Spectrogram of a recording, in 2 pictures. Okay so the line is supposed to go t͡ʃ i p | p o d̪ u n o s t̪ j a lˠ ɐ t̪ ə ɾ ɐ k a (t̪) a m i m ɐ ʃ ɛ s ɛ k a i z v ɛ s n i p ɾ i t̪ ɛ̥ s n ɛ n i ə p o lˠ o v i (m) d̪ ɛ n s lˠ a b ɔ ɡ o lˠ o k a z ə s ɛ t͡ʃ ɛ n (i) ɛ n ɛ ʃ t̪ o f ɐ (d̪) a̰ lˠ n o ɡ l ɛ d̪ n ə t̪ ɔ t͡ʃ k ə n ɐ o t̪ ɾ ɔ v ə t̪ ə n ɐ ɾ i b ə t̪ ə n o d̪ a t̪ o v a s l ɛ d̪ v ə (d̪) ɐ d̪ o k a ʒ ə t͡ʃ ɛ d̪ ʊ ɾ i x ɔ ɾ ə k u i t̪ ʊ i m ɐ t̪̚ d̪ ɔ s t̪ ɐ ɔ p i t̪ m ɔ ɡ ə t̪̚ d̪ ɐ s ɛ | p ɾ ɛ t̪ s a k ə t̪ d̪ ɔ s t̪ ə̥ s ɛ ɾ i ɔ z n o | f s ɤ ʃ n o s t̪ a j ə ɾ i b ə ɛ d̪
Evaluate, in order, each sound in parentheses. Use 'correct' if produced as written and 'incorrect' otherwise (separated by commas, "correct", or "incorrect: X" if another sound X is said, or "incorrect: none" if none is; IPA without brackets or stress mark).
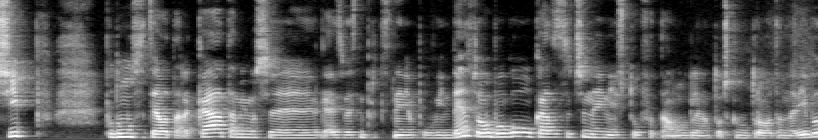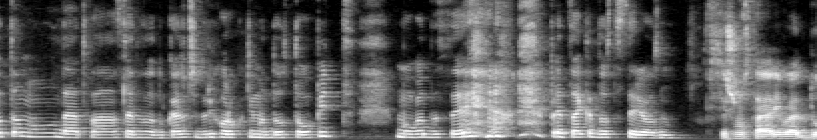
correct, incorrect: n, incorrect: ɛ, incorrect: t̪, correct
